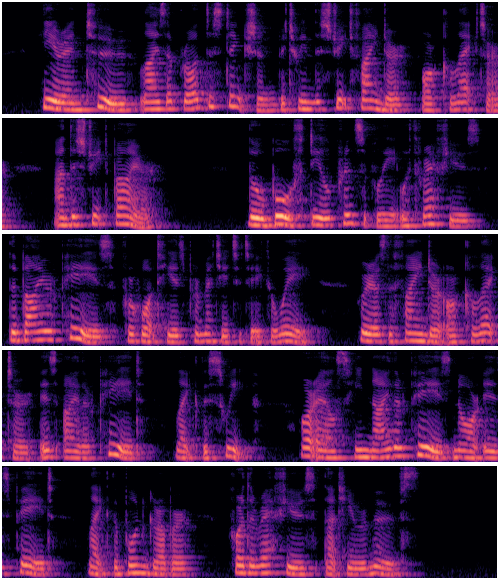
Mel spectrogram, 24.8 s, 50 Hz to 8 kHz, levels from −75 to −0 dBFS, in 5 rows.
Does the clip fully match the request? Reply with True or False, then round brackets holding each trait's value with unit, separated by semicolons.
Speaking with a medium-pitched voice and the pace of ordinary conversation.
True (180 Hz; 150 wpm)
